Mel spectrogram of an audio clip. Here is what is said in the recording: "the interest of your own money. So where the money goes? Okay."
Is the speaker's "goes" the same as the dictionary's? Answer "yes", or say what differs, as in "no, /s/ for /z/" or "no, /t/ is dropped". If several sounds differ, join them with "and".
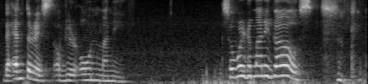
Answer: no, /s/ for /z/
